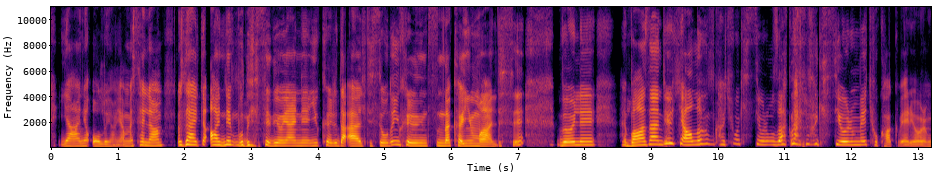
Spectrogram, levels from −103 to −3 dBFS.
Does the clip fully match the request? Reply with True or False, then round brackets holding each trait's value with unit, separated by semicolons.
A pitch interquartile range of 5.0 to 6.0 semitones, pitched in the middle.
False (5.3 semitones; 245 Hz)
